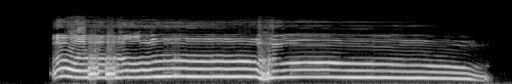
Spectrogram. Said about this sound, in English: Just then, he heard a terrible cry of sadness from the sea.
